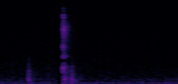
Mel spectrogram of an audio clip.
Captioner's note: click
